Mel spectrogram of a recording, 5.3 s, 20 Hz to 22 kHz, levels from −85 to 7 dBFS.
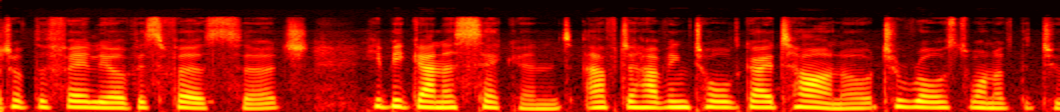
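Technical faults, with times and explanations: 0.64–0.85 s, 1.04–1.16 s and 1.39–1.84 s: echo leak. Brief scraps of a faint delayed copy of the speech trail the original by 271 ms, roughly 25 to 35 dB down. The likely cause is loudspeaker pickup at the far end that the echo canceller left unremoved.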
